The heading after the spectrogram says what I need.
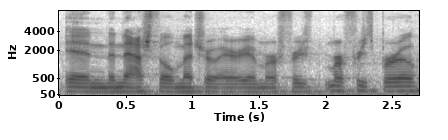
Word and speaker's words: Murfreesboro: the Nashville Metro Area Murfreesboro that's a hard word to say by the way we're freezing Murfreesboro there's a drum corps show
